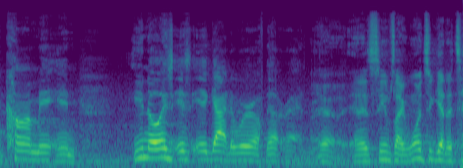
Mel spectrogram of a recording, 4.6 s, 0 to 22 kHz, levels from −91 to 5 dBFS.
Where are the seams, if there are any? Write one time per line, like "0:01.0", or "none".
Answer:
0:01.7
0:02.6
0:03.0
